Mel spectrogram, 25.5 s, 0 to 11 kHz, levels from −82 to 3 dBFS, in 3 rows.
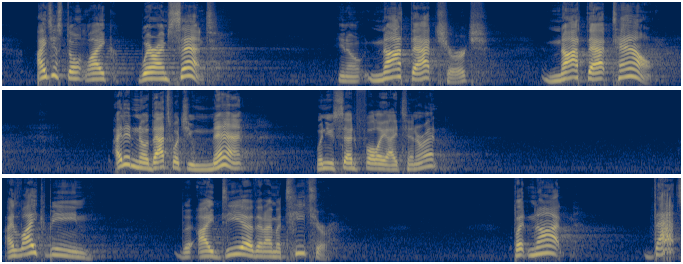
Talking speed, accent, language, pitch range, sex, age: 90 wpm, American, English, 145-205 Hz, male, 50-69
